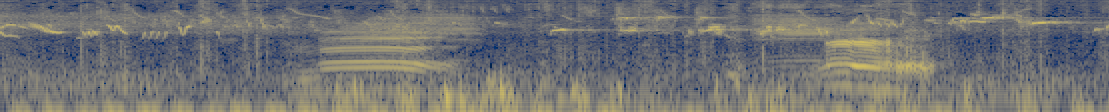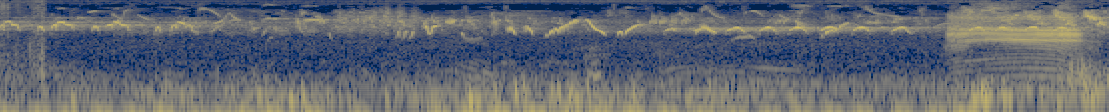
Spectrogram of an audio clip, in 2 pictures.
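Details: Cattle inside a farm barn, described as healthy, tame and active, give three drawn-out, deep harmonic moos near two, five and thirteen seconds, while small birds chirp and twitter constantly overhead above a low barn rumble.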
